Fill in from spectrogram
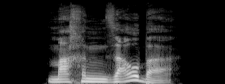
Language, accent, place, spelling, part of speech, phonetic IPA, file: German, Germany, Berlin, machen sauber, verb, [ˌmaxn̩ ˈzaʊ̯bɐ], De-machen sauber.ogg
- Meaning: inflection of saubermachen: 1. first/third-person plural present 2. first/third-person plural subjunctive I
